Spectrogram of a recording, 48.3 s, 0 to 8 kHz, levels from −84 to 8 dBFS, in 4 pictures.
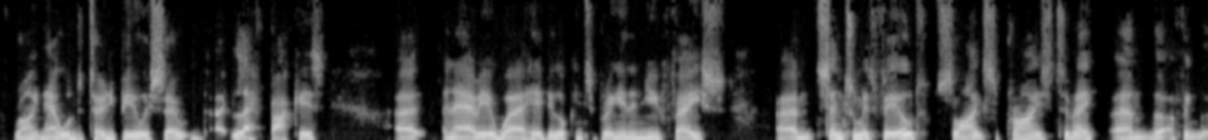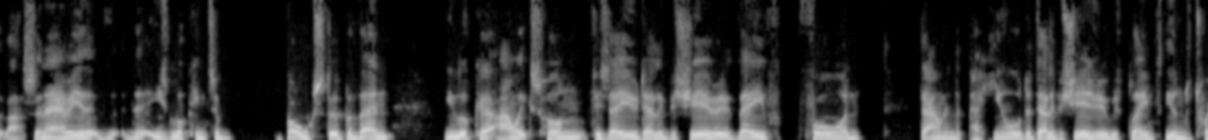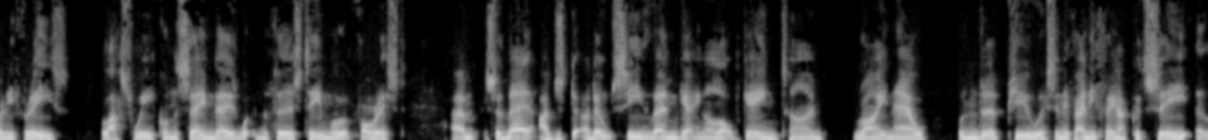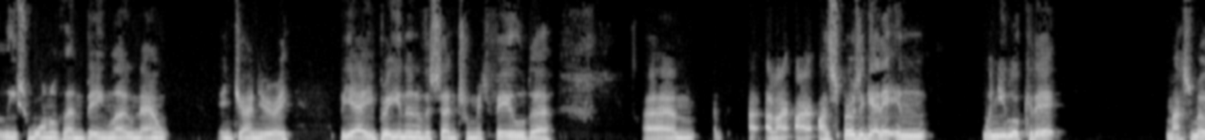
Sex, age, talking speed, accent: male, 30-49, 170 wpm, British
